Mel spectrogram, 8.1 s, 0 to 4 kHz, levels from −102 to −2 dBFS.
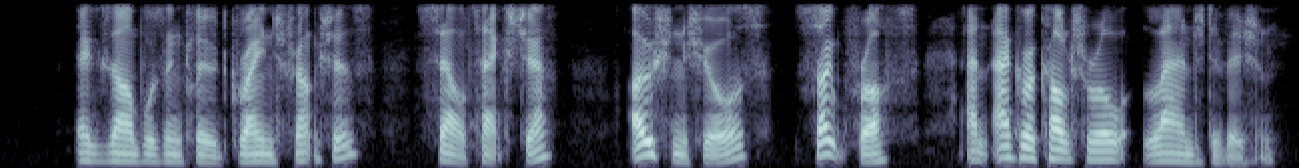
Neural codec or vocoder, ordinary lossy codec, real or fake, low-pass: none; none; real; 3.6 kHz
